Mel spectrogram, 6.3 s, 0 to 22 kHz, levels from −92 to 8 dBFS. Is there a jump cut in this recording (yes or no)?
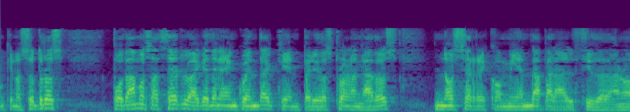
no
